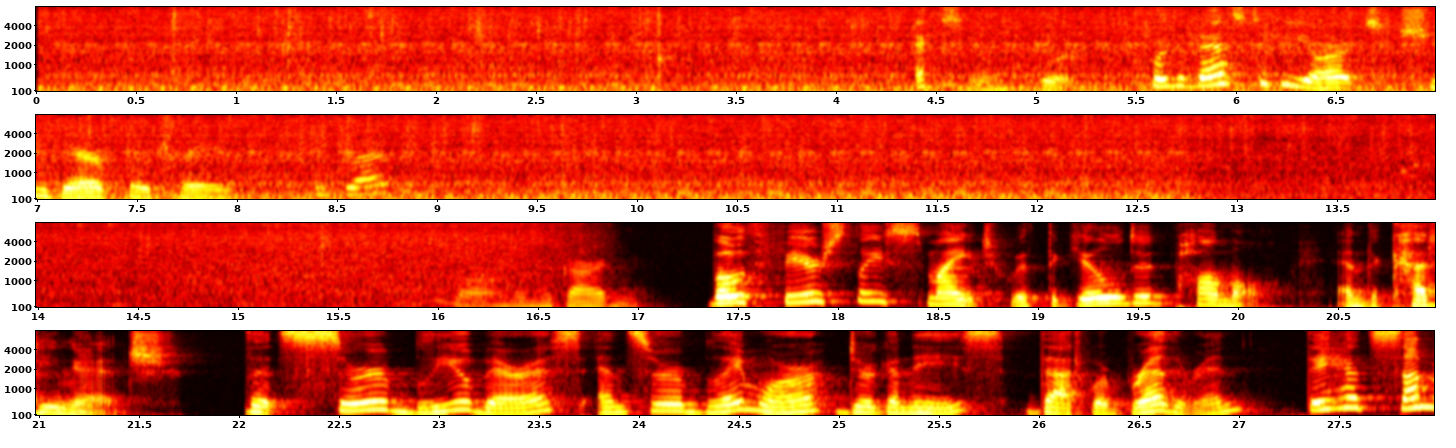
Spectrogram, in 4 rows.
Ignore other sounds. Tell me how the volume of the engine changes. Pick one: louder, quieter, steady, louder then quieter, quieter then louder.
steady.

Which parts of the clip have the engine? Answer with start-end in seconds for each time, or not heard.
0.0-12.9.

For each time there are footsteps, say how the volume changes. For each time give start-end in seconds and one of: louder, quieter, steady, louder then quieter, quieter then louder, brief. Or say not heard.
not heard.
